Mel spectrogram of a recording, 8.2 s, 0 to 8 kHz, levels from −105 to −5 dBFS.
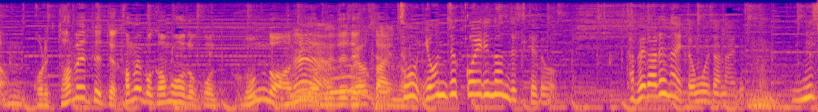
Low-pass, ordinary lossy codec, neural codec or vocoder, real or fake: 7.2 kHz; none; none; real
